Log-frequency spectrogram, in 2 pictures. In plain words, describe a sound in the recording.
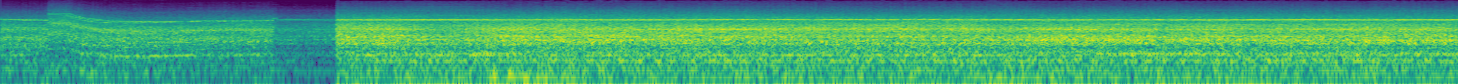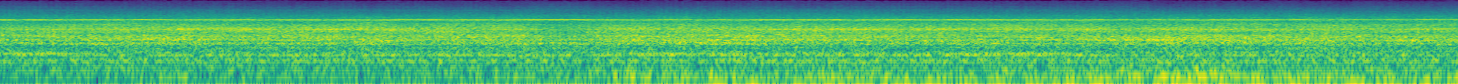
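A jet engine whines and roars steadily.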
